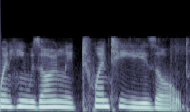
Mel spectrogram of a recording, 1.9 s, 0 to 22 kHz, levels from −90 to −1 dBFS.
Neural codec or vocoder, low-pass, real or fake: none; 5.4 kHz; real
